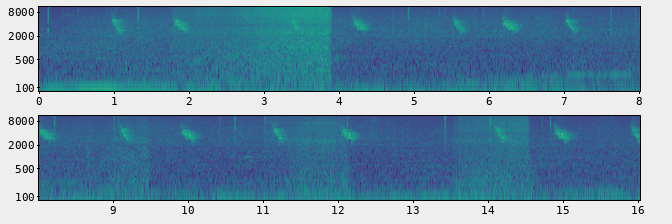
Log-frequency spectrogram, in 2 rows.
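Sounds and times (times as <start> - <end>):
small bird chirping: 0.9 - 2.2, 5.1 - 7.3, 8.0 - 8.4, 9.0 - 11.4, 12.0 - 12.4, 14.0 - 15.2
loud rushing noise: 1.5 - 4.0, 8.4 - 9.7, 13.5 - 14.7.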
